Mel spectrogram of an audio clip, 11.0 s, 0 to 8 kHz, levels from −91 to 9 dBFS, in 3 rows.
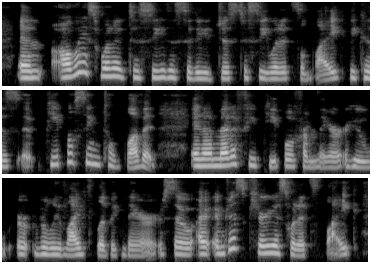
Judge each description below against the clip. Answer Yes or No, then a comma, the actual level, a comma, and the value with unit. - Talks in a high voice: Yes, high, 200 Hz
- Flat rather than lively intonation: No, average, 3.2 semitones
